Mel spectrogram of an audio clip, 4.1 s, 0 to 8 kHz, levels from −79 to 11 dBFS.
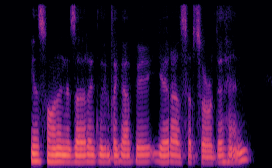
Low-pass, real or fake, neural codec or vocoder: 7.2 kHz; fake; codec, 16 kHz in and 24 kHz out, 0.9 kbps, LongCat-Audio-Codec, fine tuned four codebook decoder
